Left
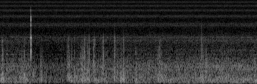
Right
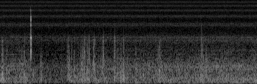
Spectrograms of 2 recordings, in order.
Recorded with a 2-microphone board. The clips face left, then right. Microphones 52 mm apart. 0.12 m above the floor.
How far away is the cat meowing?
No cat meowing in this recording.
